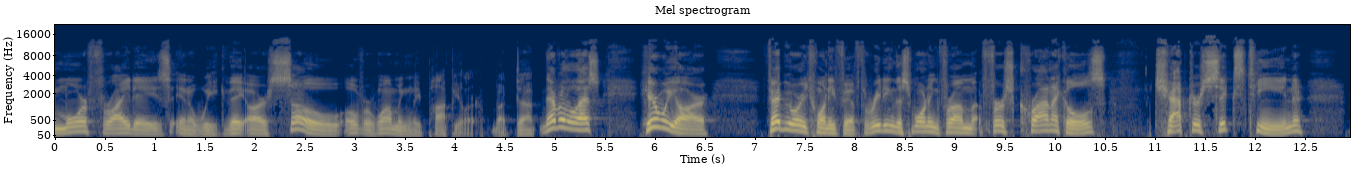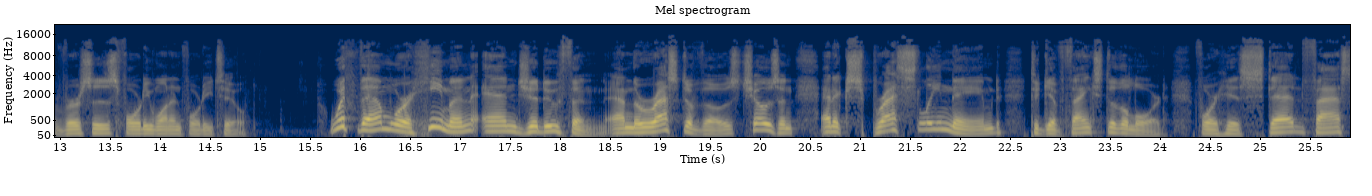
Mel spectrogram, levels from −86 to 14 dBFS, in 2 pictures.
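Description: MP2 compression runs through the whole speech clip: the sound is dull, with a gurgling, granular grit, likely from MPEG Layer II coding at a rate near 80 kbps, where starved upper sub-bands flicker off and the remaining bands are coarsely quantised.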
